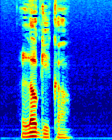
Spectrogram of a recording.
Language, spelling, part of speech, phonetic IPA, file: Polish, logika, noun, [ˈlɔɟika], Pl-logika.ogg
